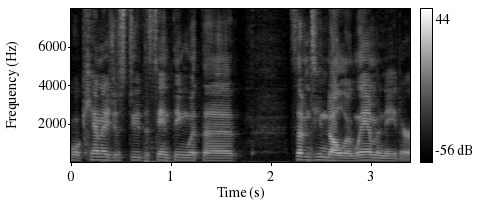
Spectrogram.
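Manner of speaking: ordinary talk, nothing marked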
